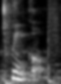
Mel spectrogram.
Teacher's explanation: textbook the first additional type kind of meter is called Roshi this includes one stressed syllable followed by an unstressed syllable · This includes 1 stressed syllable followed by an unstressed syllable. For example, like the word twinkle. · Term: trochee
